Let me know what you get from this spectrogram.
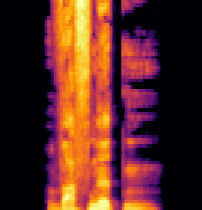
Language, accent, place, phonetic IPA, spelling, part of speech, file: German, Germany, Berlin, [ˈvafnətn̩], waffneten, verb, De-waffneten.ogg
- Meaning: inflection of waffnen: 1. first/third-person plural preterite 2. first/third-person plural subjunctive II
